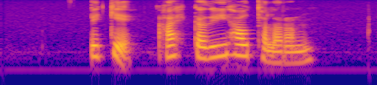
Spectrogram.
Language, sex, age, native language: Icelandic, female, 50-59, Icelandic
